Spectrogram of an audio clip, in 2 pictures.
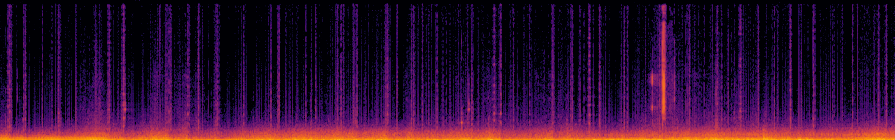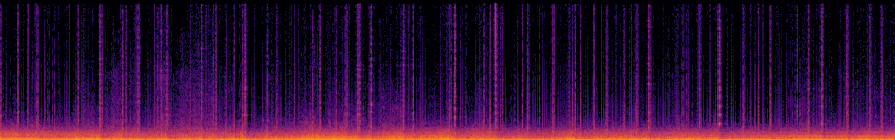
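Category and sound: vehicle, car braking hard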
